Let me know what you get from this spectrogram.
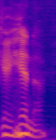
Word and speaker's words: Gehenna: Jesus actually 12 different times, some translations have more than 12 times, references hell as Gehenna. Sometimes it's pronounced Gehenna. Gehenna or Gehenna.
